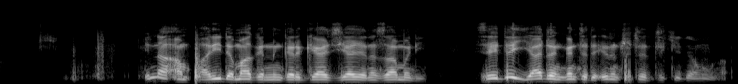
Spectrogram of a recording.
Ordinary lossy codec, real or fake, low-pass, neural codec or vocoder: none; real; 7.2 kHz; none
